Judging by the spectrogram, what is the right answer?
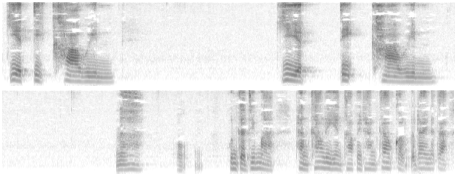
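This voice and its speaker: ผู้หญิงวัยกลางคน อดีตครู คุยไลฟ์สดอ่านคอมเมนต์ผู้ชม พูดแบบแม่ๆ ชอบแซว พูดซ้ำคำ. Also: female voice, low voice, fairly even intonation, takes it slowly, pauses often, breathy edge. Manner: chatty, motherly, teasing, repeats words. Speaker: livestream host, former teacher. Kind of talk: casual live chat reading viewer comments.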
